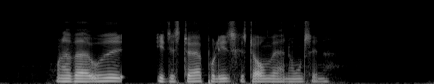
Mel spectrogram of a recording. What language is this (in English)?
Danish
